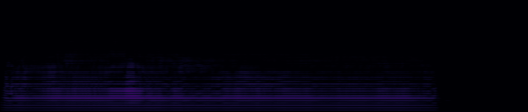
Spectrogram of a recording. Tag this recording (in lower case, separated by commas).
music, musical instrument, brass instrument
